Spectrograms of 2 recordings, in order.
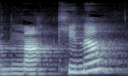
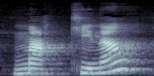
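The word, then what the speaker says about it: macchina: here I'll show you machina machina remember dice the H in Italian is mute is silent so you do not need to pronounce the H the akka so machina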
